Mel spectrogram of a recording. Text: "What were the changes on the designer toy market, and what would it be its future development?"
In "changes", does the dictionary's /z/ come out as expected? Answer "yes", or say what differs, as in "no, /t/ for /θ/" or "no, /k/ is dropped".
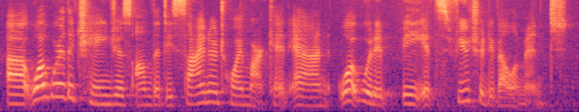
yes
